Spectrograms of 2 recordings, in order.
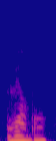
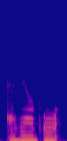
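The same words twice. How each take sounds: No difference in how they are said.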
